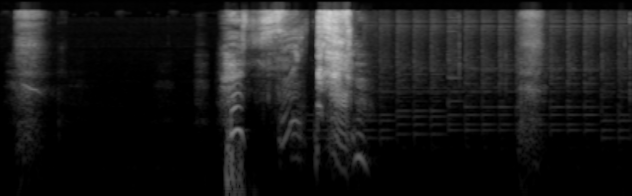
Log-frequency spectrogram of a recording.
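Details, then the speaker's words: First sneeze from a person just back from vacation. Two loud explosive sneezes with voiced trailing sounds, then softer sneezy exhalations over background music. "Just back from vacation and it's my first sneeze."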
